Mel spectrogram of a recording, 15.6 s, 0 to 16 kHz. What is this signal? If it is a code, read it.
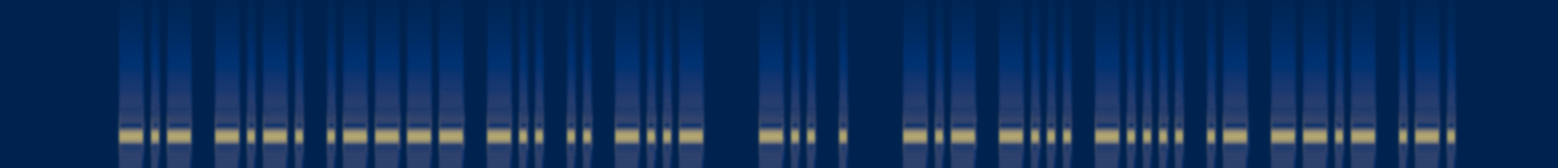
Morse code, heard as a keyed tone, about 15 wpm, 700 Hz. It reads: KC1DIX DE KB6AQR
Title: USA Callsign DE Callsign 15wpm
